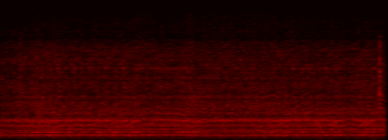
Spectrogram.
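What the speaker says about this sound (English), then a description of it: "And I'll just come in and dry it." A heat tool or dryer blowing to dry alcohol inks on Yupo card, a steady loud airy whoosh that holds without a break throughout, with no voices.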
